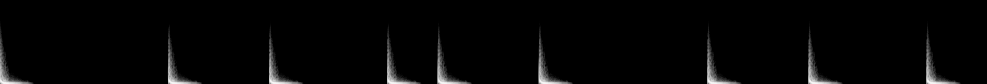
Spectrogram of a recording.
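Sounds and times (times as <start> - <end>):
kick drum loop: 0.0 - 0.3, 1.7 - 2.0, 2.7 - 3.0, 3.9 - 4.7, 5.4 - 5.7, 7.1 - 7.4, 8.1 - 8.4, 9.3 - 9.6.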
